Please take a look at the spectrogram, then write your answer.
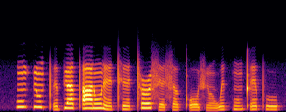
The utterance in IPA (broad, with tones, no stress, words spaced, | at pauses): ũ˦pʲõ˦ pʼɪ˨pʲa˦tʼa˦ɾõ˦ ɾe˦tʰɪ˦ tʰə˞˦sɪ˨sə˨kʼo˨ fʲõ˨wɪ˦kũ˦ kʼe˦pʰu˦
